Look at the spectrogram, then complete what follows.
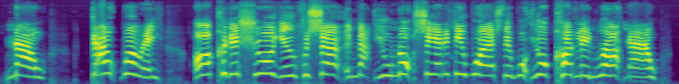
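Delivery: shrill little elf voice, very high and very loud. Reading the brownie's reassuring line aloud from the story: Dobby voice for the brownie. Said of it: "I need a voice for the brownie now".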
